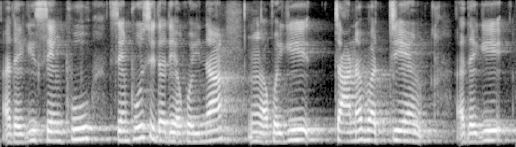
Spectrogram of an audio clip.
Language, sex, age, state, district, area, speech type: Manipuri, female, 30-45, Manipur, Kakching, rural, spontaneous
